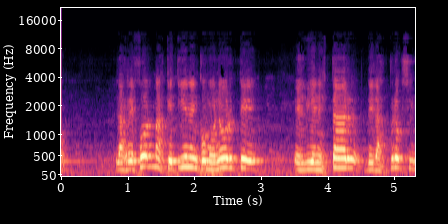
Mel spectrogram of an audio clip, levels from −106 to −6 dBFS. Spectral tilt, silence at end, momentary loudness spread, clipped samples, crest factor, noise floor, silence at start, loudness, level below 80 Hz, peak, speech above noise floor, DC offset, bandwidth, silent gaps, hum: -9.5 dB/octave; 0 s; 11 LU; under 0.1%; 14 dB; -46 dBFS; 0 s; -14 LUFS; -48 dBFS; 0 dBFS; 33 dB; under 0.1%; 4.1 kHz; none; none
